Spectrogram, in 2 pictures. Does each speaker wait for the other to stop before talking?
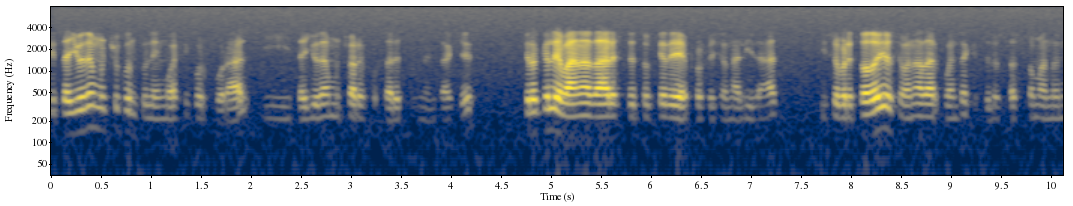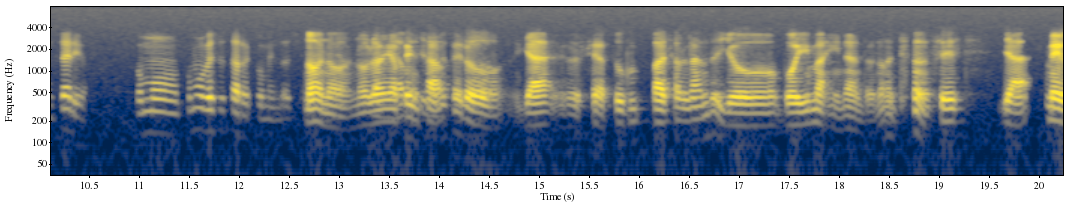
No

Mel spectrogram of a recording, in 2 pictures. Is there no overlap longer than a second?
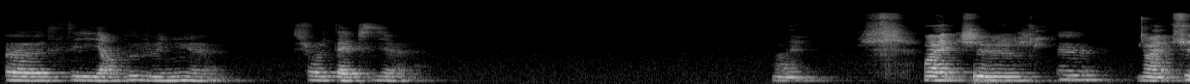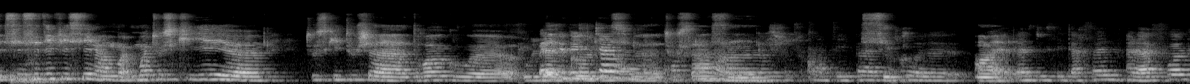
No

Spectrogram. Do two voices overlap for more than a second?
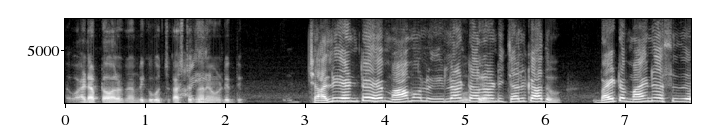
No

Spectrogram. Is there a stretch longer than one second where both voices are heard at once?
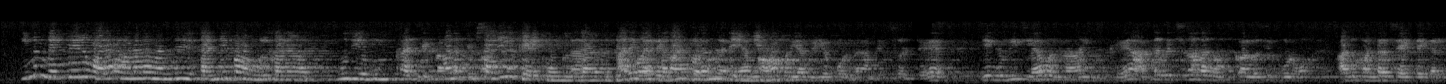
Yes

